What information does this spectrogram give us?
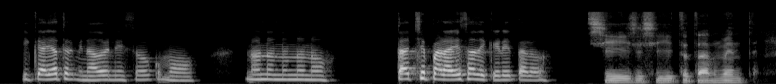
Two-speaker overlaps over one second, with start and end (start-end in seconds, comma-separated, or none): none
